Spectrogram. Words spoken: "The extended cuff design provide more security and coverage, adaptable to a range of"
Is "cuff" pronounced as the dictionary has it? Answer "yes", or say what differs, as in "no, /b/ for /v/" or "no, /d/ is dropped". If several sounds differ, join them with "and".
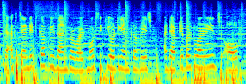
no, /p/ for /f/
